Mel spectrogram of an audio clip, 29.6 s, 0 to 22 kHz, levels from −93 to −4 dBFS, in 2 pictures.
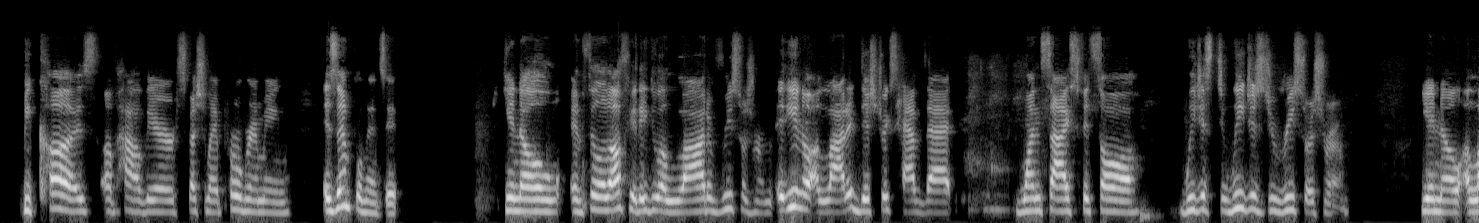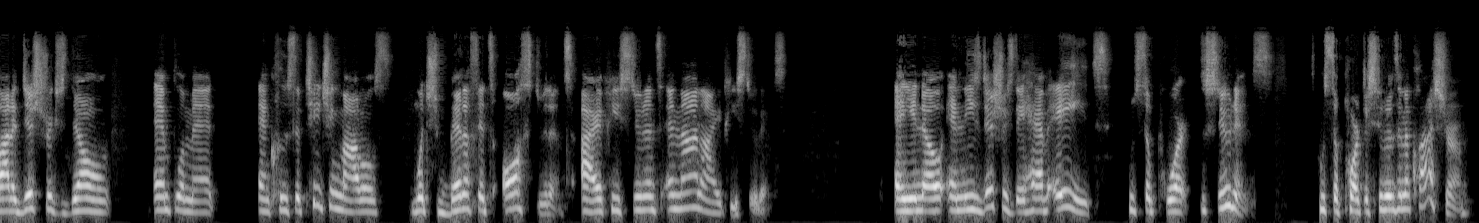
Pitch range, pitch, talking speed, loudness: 210-245 Hz, 225 Hz, 160 wpm, -26 LUFS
